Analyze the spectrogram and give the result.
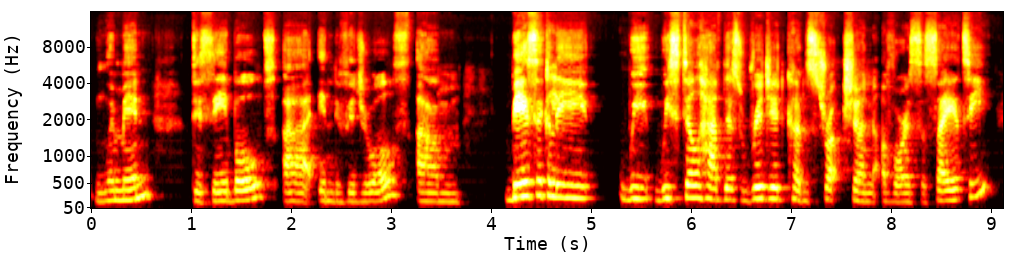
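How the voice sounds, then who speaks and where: A woman speaks in a somewhat low voice. She is an activist giving an earnest, measured interview. She pauses often on ums and restarts her sentences. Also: a bit bright. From Barbados. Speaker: activist in residence. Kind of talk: reflective interview monologue.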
